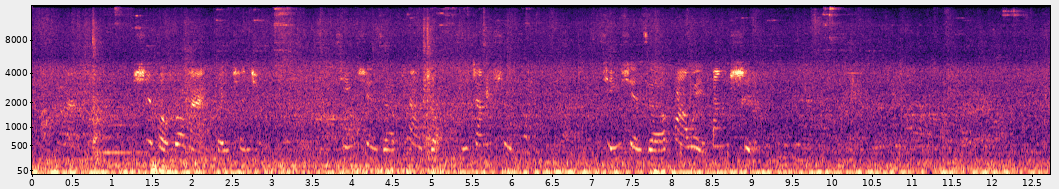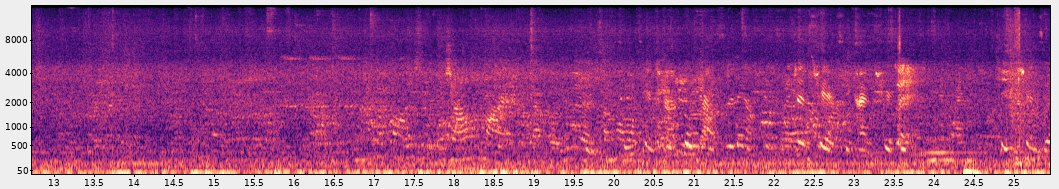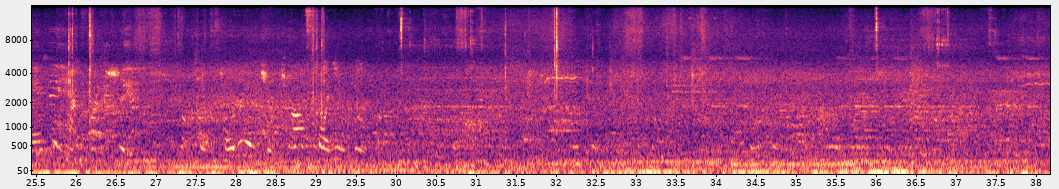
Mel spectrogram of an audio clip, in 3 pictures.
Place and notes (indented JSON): {
  "title": "彰化車站, Taiwan - walking in the Station",
  "date": "2017-03-01 08:20:00",
  "description": "From the station platform, Through the flyover, To the station exit, Use vending machines in the lobby",
  "latitude": "24.08",
  "longitude": "120.54",
  "altitude": "16",
  "timezone": "Asia/Taipei"
}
